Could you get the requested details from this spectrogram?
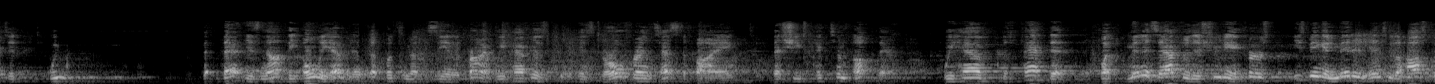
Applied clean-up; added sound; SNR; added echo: neural separator model SepFormer DNS4.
